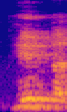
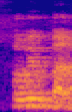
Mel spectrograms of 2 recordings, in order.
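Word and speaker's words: Svedberg: তাহলে আমরা কি বুঝলাম এই 70 এস হলো ভেদবার বিজ্ঞানী তাই না এই যে এস এস যারা বুঝায় ভেদবার এটাকে অনেকে শবেবার বলে মানে মানে উচ্চারণে আরকি শবেদবার বলে যদিও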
